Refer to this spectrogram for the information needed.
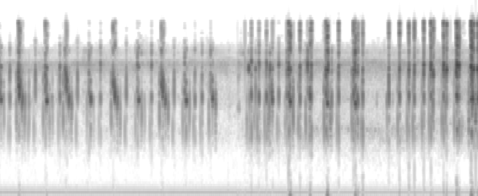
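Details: White-nest swiftlet calling recording meant to attract swiftlets: scattered high chirps and twitters, then a busier burst of rapid clicking chirps in the second half, with a faint low hum throughout.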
